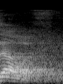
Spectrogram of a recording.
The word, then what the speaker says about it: Eleph: The word is Eleph. These are the heads of the Elephs. All right? Eleph. Now, Eleph is a Hebrew word, like Eleph, like the English word elephant. Eleph. E-L-E-P-H.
